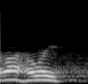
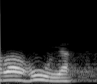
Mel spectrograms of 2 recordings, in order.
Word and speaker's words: راهويه: بالراهوية عند المحدثين، وبالراهوية عند أهل اللغة، يعني أئمة اللغة يعني يعبرون براهوي، يقولون مختوم بوي، يعني الأسماء المختومة بوي نفطوي سيبوي راهوي، أما المحدثون فإنهم ينطقون بها على أنها راهوية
